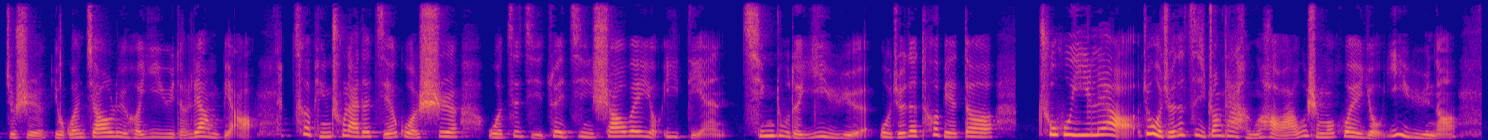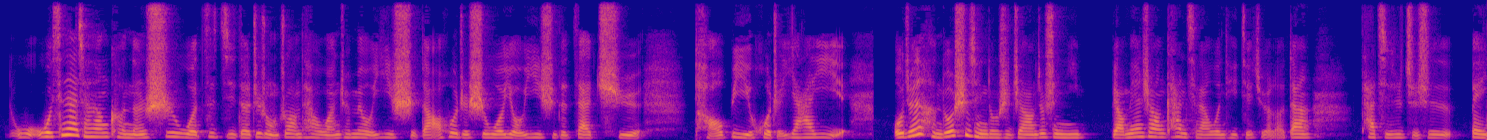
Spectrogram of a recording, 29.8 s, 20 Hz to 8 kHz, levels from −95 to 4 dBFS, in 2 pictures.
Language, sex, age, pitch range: Chinese, female, 20-39, 185-255 Hz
